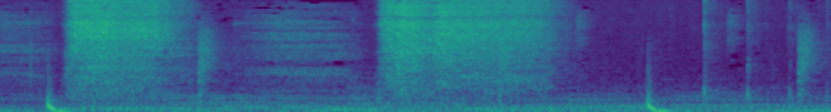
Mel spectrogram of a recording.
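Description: Two breathy puffs of a woman blowing on her powder blush brush, each just under a second long, over background music with a deep falling bass note now and then.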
